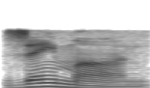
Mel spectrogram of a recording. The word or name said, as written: Zeeman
